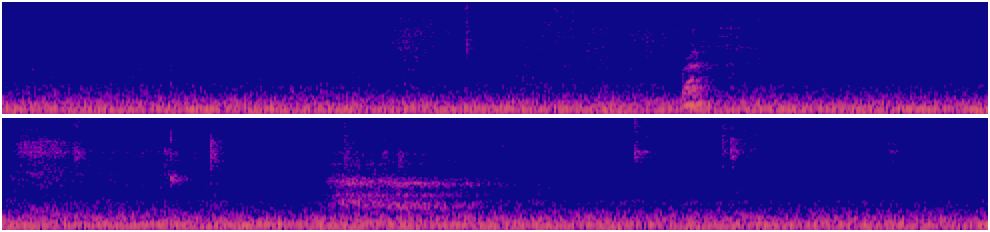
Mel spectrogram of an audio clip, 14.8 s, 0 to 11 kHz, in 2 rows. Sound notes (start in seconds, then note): 7.6 breathing deeply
